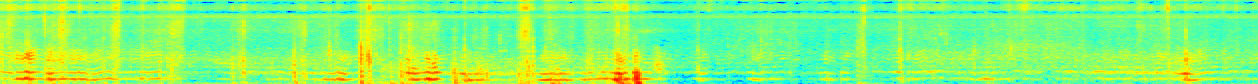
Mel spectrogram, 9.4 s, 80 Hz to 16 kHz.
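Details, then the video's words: Honey bees from two hives, angry at being inspected, recorded in Australia on 5 March 2022; a dense, steady buzz of many bees with frequent clicks and knocks from the hive work. "When Bees Go Wild - Inspecting Two Angry Hives"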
